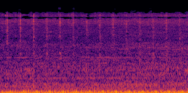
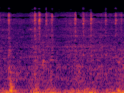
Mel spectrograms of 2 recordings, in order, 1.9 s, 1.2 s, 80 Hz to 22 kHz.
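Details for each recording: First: 2001 Chevy Silverado 1500 5.3 V8, previously misfiring at idle with bank 1 and 2 lean codes from a cracked EGR tube, after exhaust manifold leak repair with sealer: even, steady idle, smooth low rumble, no ticking or puffing. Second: 2001 Chevy Silverado 1500 5.3, warm: low lumpy stumbling idle, worse when up to temperature, dies in gear; bank 1 and 2 lean codes, multiple misfires, traced to a cracked EGR tube vacuum leak; new plugs and wires already fitted.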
